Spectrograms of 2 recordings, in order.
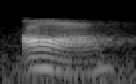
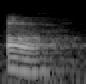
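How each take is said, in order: First: The word is said with its full vowel. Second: The word is said with a reduced vowel. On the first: "in strong form be pronounced R" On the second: "weak form pronounced A"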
